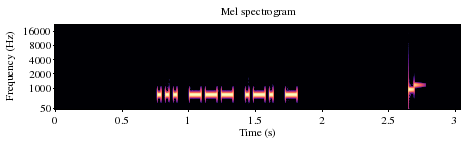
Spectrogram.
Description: Morse code, heard as a keyed tone, about 40 wpm, 700 Hz. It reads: SORT
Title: Sets of 2 Words - New Word Drill - 40wpm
